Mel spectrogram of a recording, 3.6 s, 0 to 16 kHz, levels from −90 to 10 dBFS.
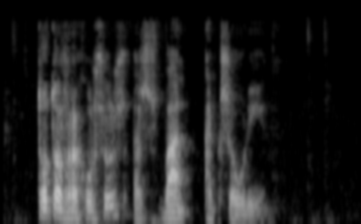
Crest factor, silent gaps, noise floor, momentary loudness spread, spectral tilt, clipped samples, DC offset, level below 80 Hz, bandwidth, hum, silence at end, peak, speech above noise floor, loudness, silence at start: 22 dB; none; -73 dBFS; 16 LU; -4 dB/octave; under 0.1%; under 0.1%; -60 dBFS; 11.5 kHz; none; 1 s; -4 dBFS; 48 dB; -24 LUFS; 0.4 s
